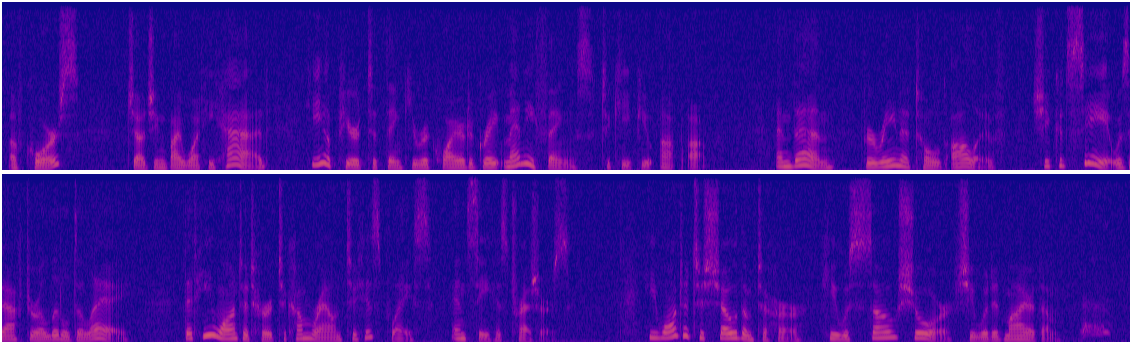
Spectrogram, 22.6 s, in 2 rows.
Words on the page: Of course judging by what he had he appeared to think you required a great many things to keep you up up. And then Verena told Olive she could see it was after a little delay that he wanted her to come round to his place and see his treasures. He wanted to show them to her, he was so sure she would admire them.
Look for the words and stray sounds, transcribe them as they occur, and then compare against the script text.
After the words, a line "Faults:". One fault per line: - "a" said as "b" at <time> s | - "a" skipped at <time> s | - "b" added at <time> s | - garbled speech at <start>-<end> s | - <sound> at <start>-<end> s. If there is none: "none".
Of course judging by what he had he appeared to think you required a great many things to keep you up up. And then Verena told Olive she could see it was after a little delay that he wanted her to come round to his place and see his treasures. He wanted to show them to her, he was so sure she would admire them.
Faults:
- bark at 22.0-22.4 s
